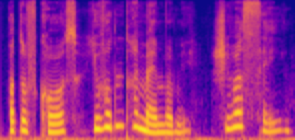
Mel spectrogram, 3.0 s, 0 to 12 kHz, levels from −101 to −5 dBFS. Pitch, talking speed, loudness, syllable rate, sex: 250 Hz, 205 wpm, -17 LUFS, 5.1 syllables/s, female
